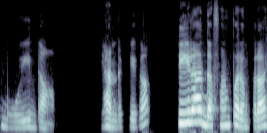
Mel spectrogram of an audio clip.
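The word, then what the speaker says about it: Moidam: मोईदाम हमने देखा मैदाम, इसका असमिया भाषा में इसका जो रियल प्रोनाउंसिएशन है वही है मोईदाम।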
